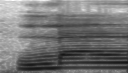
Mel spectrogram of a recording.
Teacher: nun matinya disamarkan ke huruf ta sambil ditahan dua harakat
